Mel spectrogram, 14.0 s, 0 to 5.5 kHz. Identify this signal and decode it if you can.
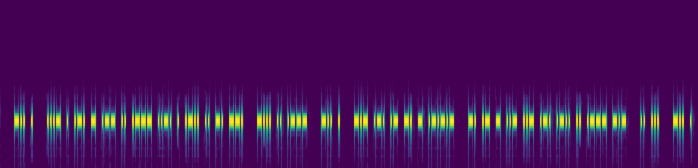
Morse code, heard as a keyed tone, about 40 wpm, spaced as for 35 wpm, 600 Hz. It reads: DE VERTWIJFELING BIJ DE KRANT. NATUURLIJK IS DE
